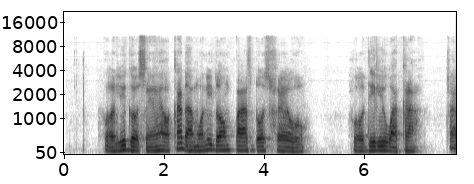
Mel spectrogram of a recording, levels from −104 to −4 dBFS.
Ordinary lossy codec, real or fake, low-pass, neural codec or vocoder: none; fake; 10.8 kHz; codec, 24 kHz, 3 kbps, HILCodec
